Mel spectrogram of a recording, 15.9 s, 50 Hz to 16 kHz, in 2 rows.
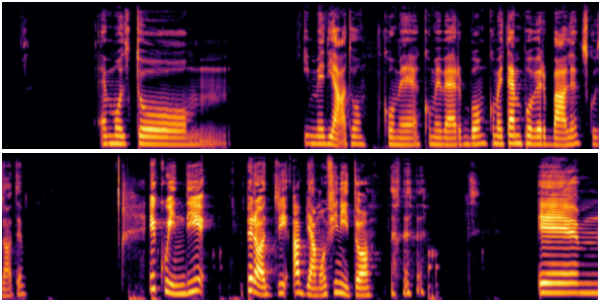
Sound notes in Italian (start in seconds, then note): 13.1 risate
